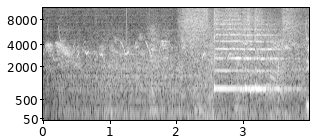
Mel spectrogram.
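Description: Steam hissing, then a steam whistle blowing one steady note for a little over a second near the end, with faint bird chirps early on.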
